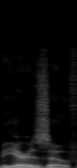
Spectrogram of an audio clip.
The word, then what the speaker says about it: Bierzo: I can't help but say it correctly and. It's Bierzo. – Bierzo for the rest of us.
